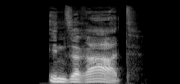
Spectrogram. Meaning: advertisement
- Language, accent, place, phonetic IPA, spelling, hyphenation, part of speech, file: German, Germany, Berlin, [ɪnzeˈʁaːt], Inserat, In‧se‧rat, noun, De-Inserat.ogg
